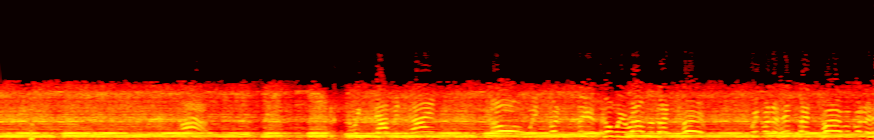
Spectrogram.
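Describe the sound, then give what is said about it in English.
A train carrying a load of gold blows its whistle loud in one long, unbroken blast at a grade crossing where a car is stalled, its steady chord droning for the full length while muffled voices rise and fall underneath. “There's a car stalled at grade crossing. I know, I see it. Well, the whistle, quick, quick.”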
